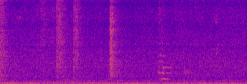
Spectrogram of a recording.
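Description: Steady low hum of room noise with a few light clicks, and a short high squeak about three quarters of the way through.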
